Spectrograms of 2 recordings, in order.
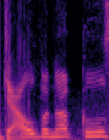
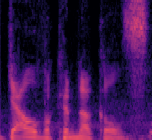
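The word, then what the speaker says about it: Galvaknuckles: I knew a guy once that pronounced Galva Knuckles as Galvica Knuckles. Like, pronounced the K in them.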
